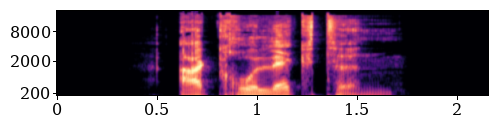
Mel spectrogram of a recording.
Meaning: dative plural of Akrolekt
- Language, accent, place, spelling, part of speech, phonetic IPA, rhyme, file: German, Germany, Berlin, Akrolekten, noun, [akʁoˈlɛktn̩], -ɛktn̩, De-Akrolekten.ogg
